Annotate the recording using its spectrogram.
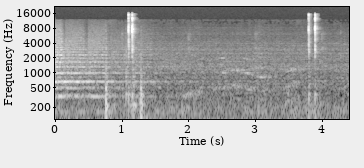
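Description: Faint computer mouse clicks, a few about a second in and a quick pair near the end, over the fading tail of a synth note.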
